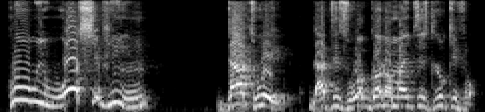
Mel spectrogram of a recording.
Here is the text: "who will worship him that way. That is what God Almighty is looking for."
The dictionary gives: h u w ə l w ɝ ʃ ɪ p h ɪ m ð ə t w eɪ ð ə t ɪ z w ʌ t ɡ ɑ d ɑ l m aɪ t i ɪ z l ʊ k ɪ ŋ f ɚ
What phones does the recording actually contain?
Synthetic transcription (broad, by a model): h u w ə l w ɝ ʃ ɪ p h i m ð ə t w eɪ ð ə t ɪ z w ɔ t ɡ ɑ d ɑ m aɪ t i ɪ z l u k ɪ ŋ f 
